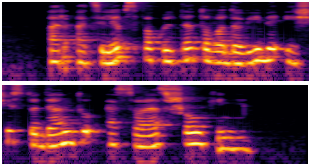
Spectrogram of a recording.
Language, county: Lithuanian, Alytus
